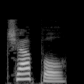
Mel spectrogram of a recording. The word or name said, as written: chappel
